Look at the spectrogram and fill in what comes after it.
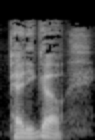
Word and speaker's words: Pedego: The name Pedego was created by us, and it basically is pedal, add a little bit of E, and then you go. So it's Pedego. Pedego.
